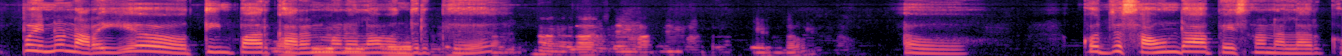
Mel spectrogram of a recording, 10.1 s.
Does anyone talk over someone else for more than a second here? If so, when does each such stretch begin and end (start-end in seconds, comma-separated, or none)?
2.0-3.5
